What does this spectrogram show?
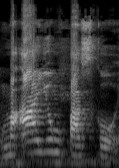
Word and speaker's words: Maayong Pasko: Maayong Pasko in our language.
